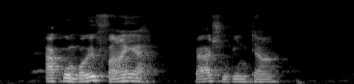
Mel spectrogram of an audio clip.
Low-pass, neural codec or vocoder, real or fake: 10.8 kHz; autoencoder, 48 kHz, 128 numbers a frame, DAC-VAE, trained on Japanese speech; fake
